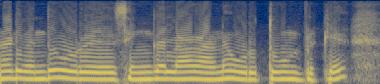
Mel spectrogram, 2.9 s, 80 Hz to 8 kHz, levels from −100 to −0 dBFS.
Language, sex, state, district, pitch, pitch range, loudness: Tamil, female, Tamil Nadu, Namakkal, 205 Hz, 200-215 Hz, -17 LUFS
